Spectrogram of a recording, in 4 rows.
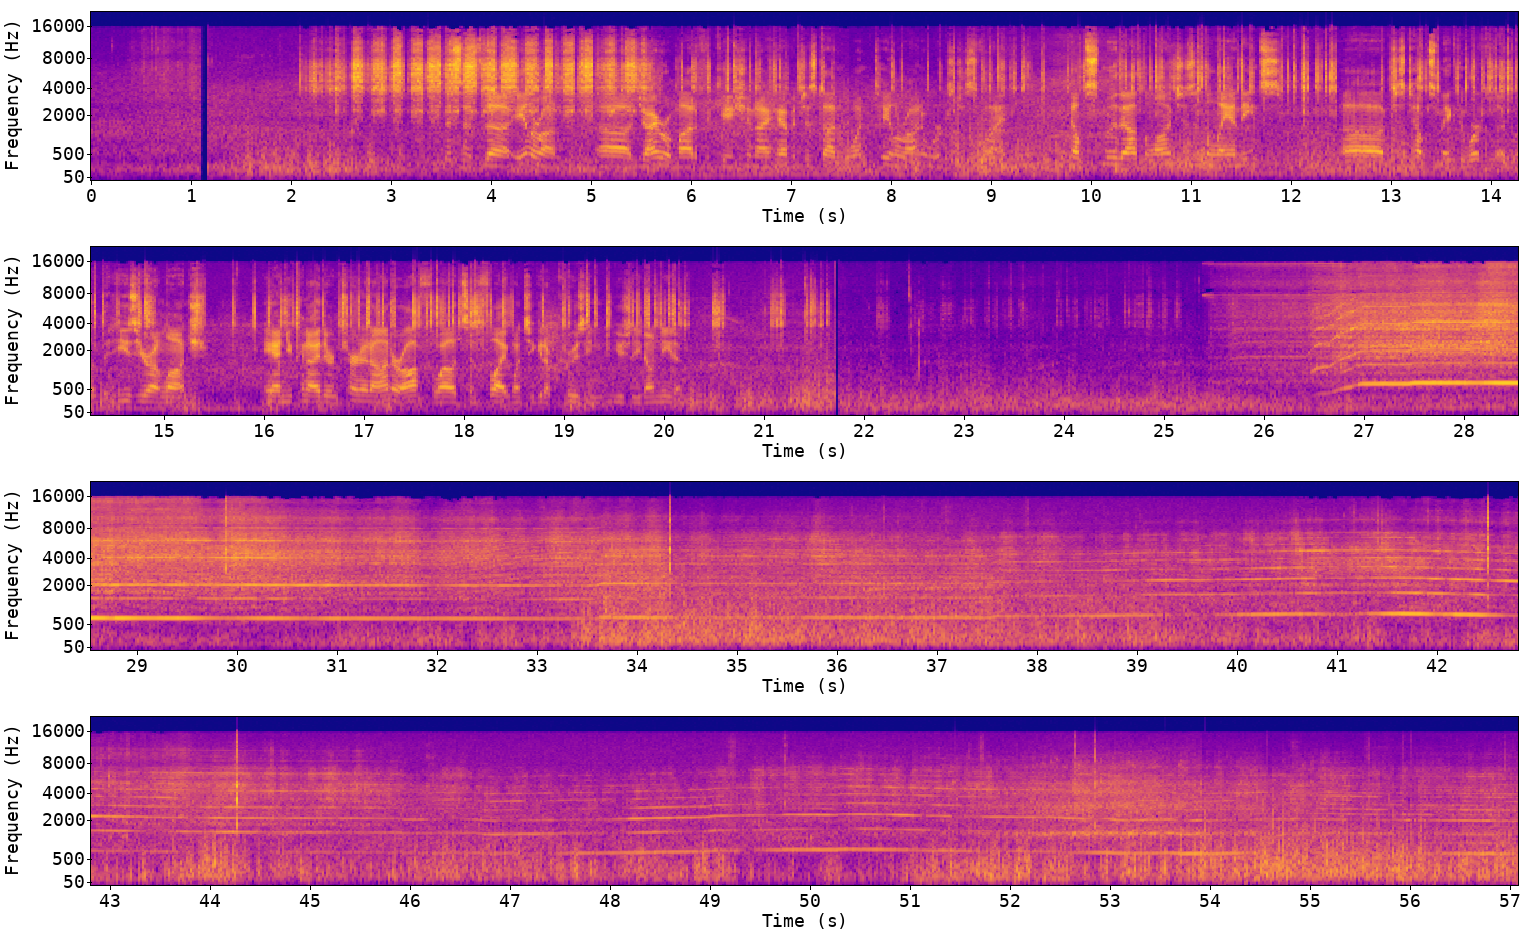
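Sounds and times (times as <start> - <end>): wind noise on microphone: 0.0 - 57.0
electric ducted fan whine: 0.6 - 57.0.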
